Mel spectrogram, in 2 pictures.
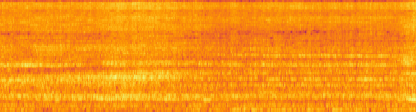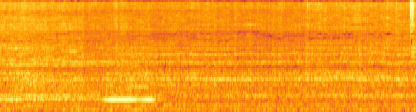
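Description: Handheld gas torch on a Worthington fuel cylinder burning steadily while it heats the burner pot of a waste-oil heater to light the diesel in it. A brief, louder steady tone comes about six and a half seconds in.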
